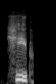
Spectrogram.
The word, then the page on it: heap: Indian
